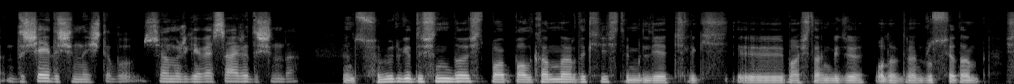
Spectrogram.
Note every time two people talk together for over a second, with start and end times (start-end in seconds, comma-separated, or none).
none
